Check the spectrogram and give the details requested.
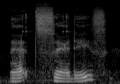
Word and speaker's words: Mercedes: We need to go to the rim shop, and we are specifically looking for Mercedes, or to pronounce it correctly, Mercedes.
